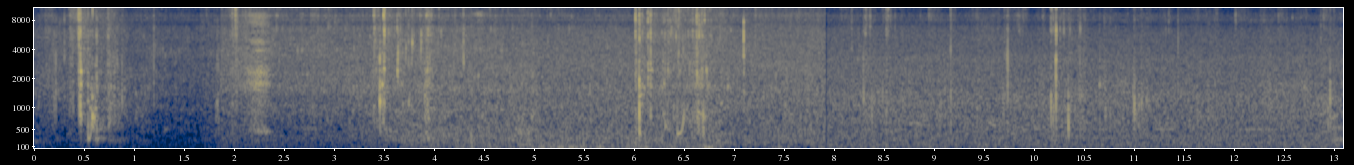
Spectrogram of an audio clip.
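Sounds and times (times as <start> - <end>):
wind rumble on microphone: 3.2 - 13.0
footsteps on rocky trail: 6.6 - 13.0.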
